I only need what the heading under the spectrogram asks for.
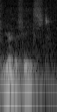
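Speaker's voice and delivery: soft, private whisper, barely voiced. Retelling saying a line to someone across a crowd: whispering. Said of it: "I just whispered it to myself".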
